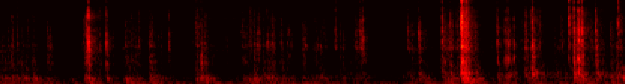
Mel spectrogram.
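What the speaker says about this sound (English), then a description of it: "you just press down till you hear the clicking of the tabs getting into the groove" Plastic tabs of a Simplkomb beehive frame click into their groove as it is pressed together, a quick irregular series of sharp, close snaps and ticks, some louder than others, with no one talking.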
